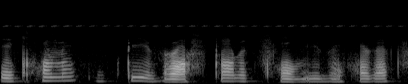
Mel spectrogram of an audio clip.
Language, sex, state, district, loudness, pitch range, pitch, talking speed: Bengali, male, West Bengal, North 24 Parganas, -32 LUFS, 130-150 Hz, 140 Hz, 100 wpm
